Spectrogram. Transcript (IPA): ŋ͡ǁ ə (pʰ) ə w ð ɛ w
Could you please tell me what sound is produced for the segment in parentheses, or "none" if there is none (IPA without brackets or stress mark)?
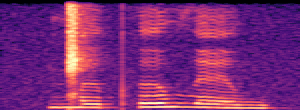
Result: pʰ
